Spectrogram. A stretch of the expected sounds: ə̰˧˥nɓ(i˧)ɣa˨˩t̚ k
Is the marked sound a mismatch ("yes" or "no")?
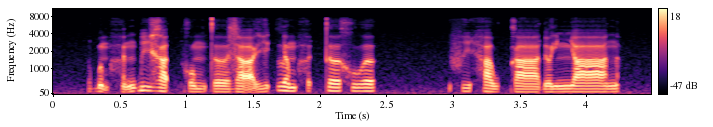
no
